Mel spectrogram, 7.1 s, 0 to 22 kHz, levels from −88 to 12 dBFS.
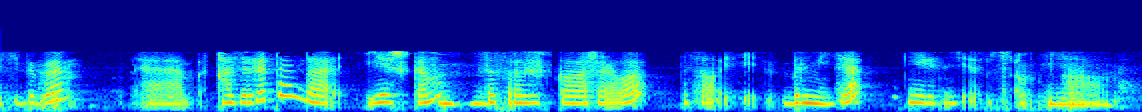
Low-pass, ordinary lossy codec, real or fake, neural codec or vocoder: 7.2 kHz; AAC, 16 kbps; real; none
